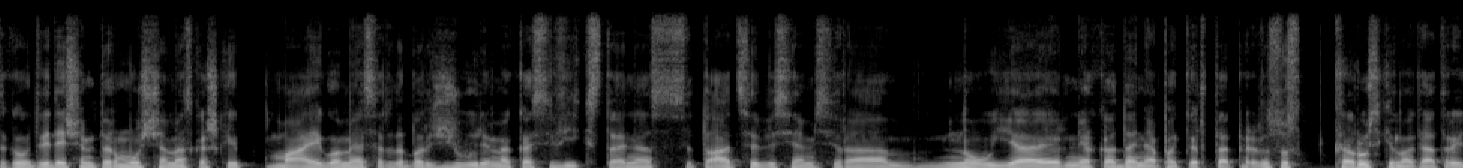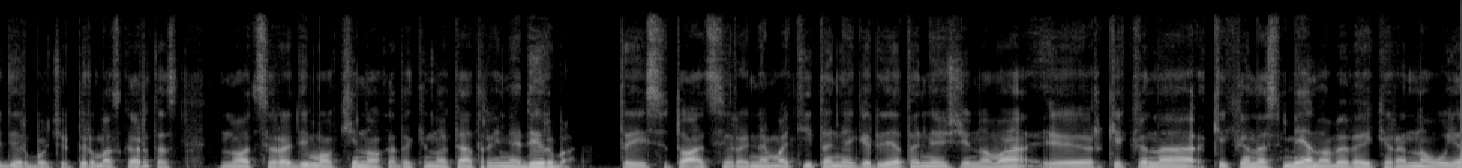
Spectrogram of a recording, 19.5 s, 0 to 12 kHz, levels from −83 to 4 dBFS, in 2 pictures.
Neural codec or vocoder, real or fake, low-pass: codec, 44.1 kHz, 7.8 kbps, DAC; fake; 10.8 kHz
